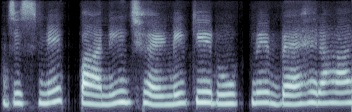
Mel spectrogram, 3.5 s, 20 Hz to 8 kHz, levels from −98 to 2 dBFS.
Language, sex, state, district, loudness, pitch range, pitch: Hindi, female, Chhattisgarh, Raipur, -16 LUFS, 250-275 Hz, 270 Hz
